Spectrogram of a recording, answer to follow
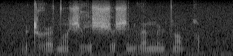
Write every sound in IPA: ɾ ʊ ʈ ɣ ə˞ d ɔ̃ ʃ ɣ i ʃ ʒ ʊ ʃ ɪ ɳ ð ə n̪ ə ɳ t̪ ũ q

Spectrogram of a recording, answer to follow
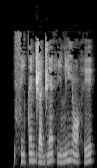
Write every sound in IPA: s i˨ t ɛ̃˧ d͡ʒ a˨ d͡ʒ ɛ̃˧ h i˨ l i˧ j ɔ̃˨ h e˨˦

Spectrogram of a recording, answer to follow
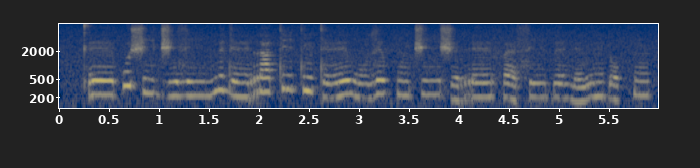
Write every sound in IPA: kʼ eː˨ p ʊ˦ ʃ i˨ d͡ʒ i˨ z iː˨ ŋ ɪ˦ d eː˨ r a˦ t i˦ t ĩ˦ t eː˨˦ v ũ˨ z e˦ kʷ ĩ˦ t͡ʃ iː˦ ʃ ɪ˨ r eː˦ f ɛ˦˨ s iː˦ ɓ e˦ n e˨˦ v ĩ˦ ɗ o˨ k͡p ũ˦

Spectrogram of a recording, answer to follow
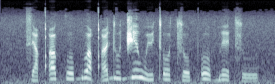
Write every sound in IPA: t͡s e˩ qʼ u˧ k o˧ b o˥˩ qʼ y˩˥ d u˧ d͡ʒ e˥ w y˩˥ tʼ o˧ t͡s o˩ pʼ o˥˩ b e˥˩ t͡s u˩

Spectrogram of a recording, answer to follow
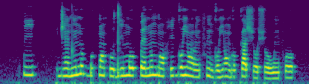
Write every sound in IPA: k͡p i˧ | d͡ʒ ɛ̃˧ d ĩ˦ n u˦˨ ɡ͡b o˧ k͡p ɔ̃˧ k u˨ d i˧ m o˧ k͡p ɛ˧ n ũ˦ ɡ͡b ɔ̃˧ h i˦ ɡ o˦ j ɔ̃˦˨ l ĩ˨˦ f ĩ˦˨ ɡ o˨˦ j ɔ̃˦˨ ɡ o˨˦ k a˧ ʃ o˨ ʃ o˨ w ĩ˧ f o˦

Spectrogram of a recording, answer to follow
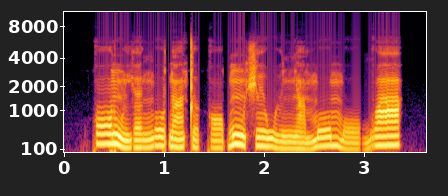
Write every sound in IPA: k ɔ˦ ɾ ũ˨ j ɛ˨ ŋ o˧ ɗ ã˨˦ t ə˨ k ɔ˨ ɓ ũ˦˨ ʃ e˧ w ɨ˨ ɲ ã˨ m oː˦ m oː˨ ɡʷ a˦

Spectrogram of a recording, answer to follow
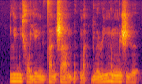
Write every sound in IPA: l i˧ w i˨˩ x ɔ˨˩ j e˨˩ ŋ ɨ˨˩˨ t̪ a˨˩˦ ŋ ʂ aː˨˩˦ m ɓ ə˨˩ k̚ m a˨˩ k̚ ɓ u˨˩ ə̯ ɹ i˧˥ ŋ əː˧ m ŋ ə˧ j ʂ ɨ˨˩ ə̯

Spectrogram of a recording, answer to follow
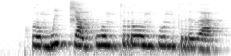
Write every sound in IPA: kʰ l o˩˦ m w i˥˩ ʔ t͡ɕ a˨˩ w k w o˨˩ m t r oː˨˩ m p u˧ n k r ɯ˨˩ a̯

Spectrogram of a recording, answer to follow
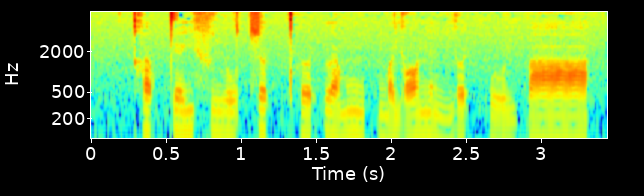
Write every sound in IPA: kʰ ɐ˨˥ p̚ t̪ e˨˧ j f iː˨ w t͡s ɵ˧ t̚ pʰ ɵ˨˥ t̚ l ɐ˨˥ m ŋ ɪ˨ k̚ m ɐ˨˩ j ɔː˧ n ɪ˨˩ ŋ j ɵ˨˥ t̚ p uː˨˩ j p aː˥

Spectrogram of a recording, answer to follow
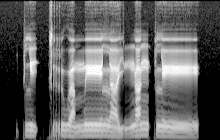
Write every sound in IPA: p l i˨˩ ʔ k r u˨˩ a̯ m eː˧ l a˨˩ j ŋ a˥˩ ŋ p l eː˨˩

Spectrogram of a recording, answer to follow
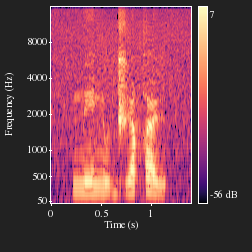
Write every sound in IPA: m e n u d͡ʒ ʉ q ʉ

